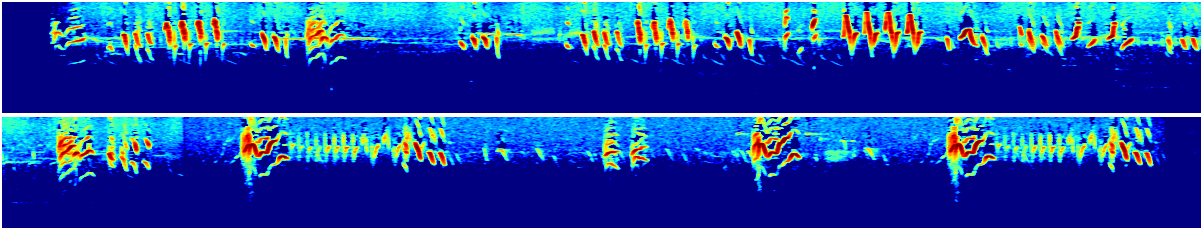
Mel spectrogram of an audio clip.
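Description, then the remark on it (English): American goldfinch calls: bright, rapid chirps repeating in a bouncy potato-chip rhythm, busy at first over a soft background hiss, then sparser, sharper notes standing out alone. “Make out distinctly that potato chip rhythm, but at any rate, that is one of the ways to spot the American goldfinches, and you'll often see small flocks, between five and a dozen or so of them that'll fly in at once”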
